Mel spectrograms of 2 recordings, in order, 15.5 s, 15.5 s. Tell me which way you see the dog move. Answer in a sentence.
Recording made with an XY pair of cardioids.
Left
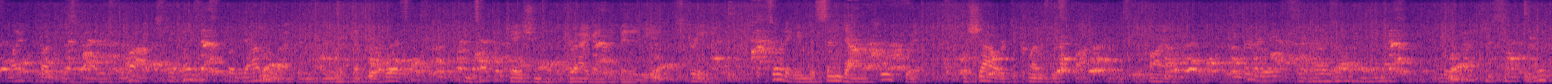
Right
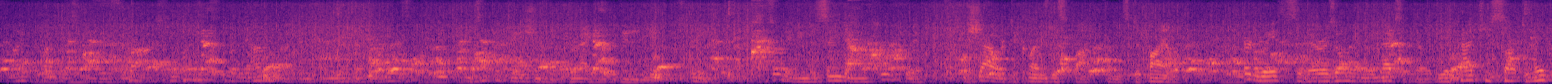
You can hear the dog move from left to right and back again.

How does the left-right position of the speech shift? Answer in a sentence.
In this clip you hear the speech move from left to right.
